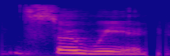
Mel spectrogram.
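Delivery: normal talking voice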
